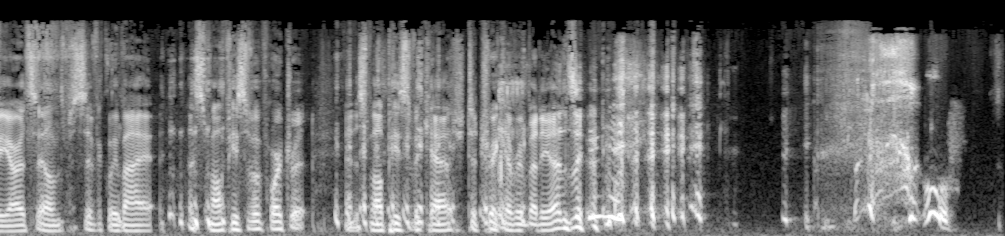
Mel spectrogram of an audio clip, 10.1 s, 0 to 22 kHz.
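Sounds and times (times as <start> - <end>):
speech: 0.0 - 6.8
laughter: 1.1 - 2.6, 3.4 - 7.2
dry cough with harsh bursts and a breathy rasping fit: 3.4 - 7.1, 7.9 - 9.3.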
